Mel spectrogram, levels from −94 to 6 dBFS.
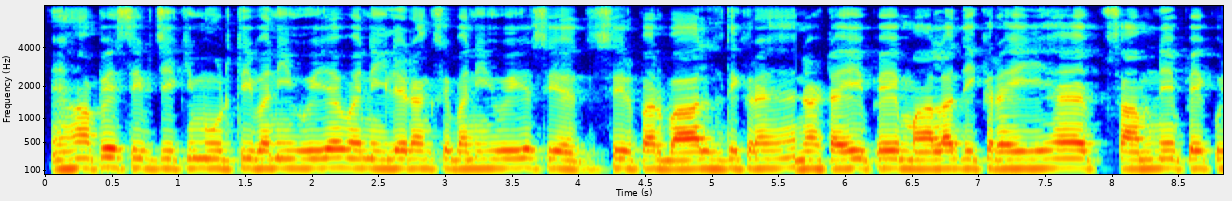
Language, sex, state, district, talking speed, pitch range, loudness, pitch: Hindi, male, Andhra Pradesh, Anantapur, 205 wpm, 115-120 Hz, -16 LUFS, 120 Hz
